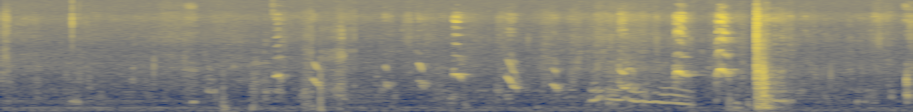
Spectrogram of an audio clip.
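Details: Poodle puppies of a Louisiana litter, slightly over two weeks old, giving soft, high whimpers and squeaks that come in quick irregular runs, with some falling cries and a louder burst near the end.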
